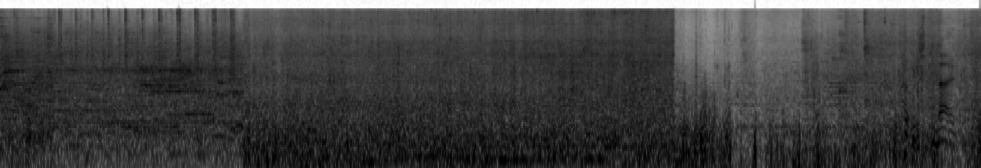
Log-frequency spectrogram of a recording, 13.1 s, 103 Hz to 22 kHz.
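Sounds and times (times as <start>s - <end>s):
amusement arcade din: 0.0s - 8.8s.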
